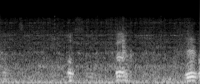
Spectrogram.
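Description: Motorcycle engine running steadily at low road speed, a low even rumble with some road and wind noise.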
